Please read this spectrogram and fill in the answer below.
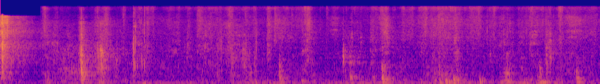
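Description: Scattered soft knocks, clicks and rustles in a quiet room, with the clearest knocks about a second in and again around five to six seconds in.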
